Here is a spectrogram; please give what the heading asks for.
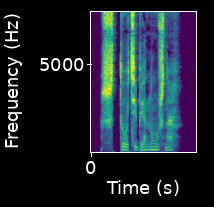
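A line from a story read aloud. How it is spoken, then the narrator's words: Rasped hoarsely. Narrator (Russian): просипела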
